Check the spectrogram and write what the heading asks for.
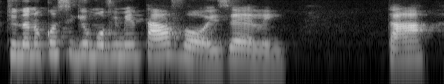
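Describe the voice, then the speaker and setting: A woman's voice: medium pitch, fairly quick. A woman vocal coach in Brazil, teaching a live singing lesson and answering viewers by name. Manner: lively, demonstrative, breaks into vocal examples.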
